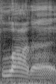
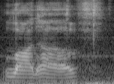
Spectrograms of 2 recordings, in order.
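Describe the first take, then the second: First: The of shrinks to a short uh sound. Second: The of is said as a full word.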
